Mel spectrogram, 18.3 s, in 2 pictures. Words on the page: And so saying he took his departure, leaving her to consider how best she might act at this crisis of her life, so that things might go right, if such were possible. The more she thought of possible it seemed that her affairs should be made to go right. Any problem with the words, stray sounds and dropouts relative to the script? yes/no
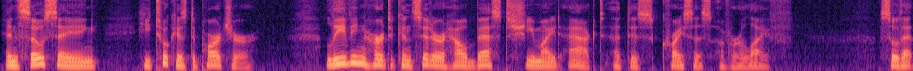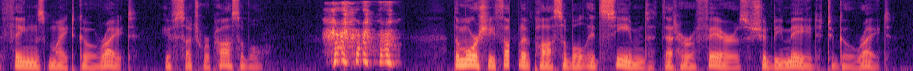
yes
